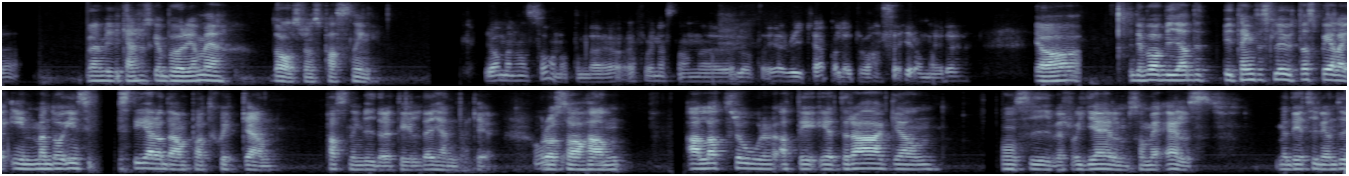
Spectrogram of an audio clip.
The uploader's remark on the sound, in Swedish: Vi ber om ursäkt för dålig ljudkvalitet. Notera att detta spelades in efter bortamatchen i Nobelhallen.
